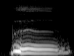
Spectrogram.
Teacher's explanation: 앞에서 말씀드린 것처럼 아주 부드러운 소리입니다. 그래서 영어에 B, P피와 비슷하지만 힘을 더 쭉 빼고 해야 돼요. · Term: 비읍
